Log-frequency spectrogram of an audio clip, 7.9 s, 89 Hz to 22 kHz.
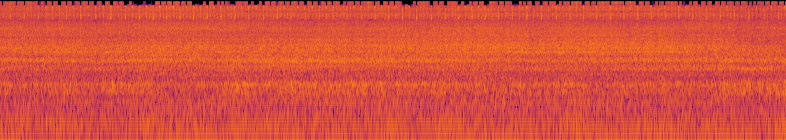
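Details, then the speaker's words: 2010-13 Ford Transit van idling after serpentine belt tensioner replacement (old one threw the belt): steady smooth low drone with no squeal, chirp or rattle; pulley not wobbling, normal idle. "I don't see where the pulley's moving any, so that might be all it was. I'm just going to let it idle for a while."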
